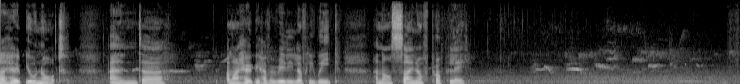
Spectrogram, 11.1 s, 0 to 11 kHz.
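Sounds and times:
speech: 0:00.0 - 0:02.6, 0:03.4 - 0:07.1
soft birdsong with warbling phrases: 0:00.0 - 0:11.0
steady hiss of outdoor noise: 0:00.0 - 0:11.0.

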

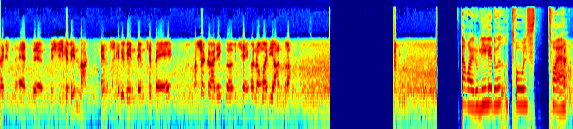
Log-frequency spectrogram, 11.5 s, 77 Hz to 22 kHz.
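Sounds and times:
speech: 0:00.0 - 0:06.0, 0:09.2 - 0:11.4
car engine and road rumble through a phone line: 0:00.0 - 0:06.6, 0:07.9 - 0:08.7.

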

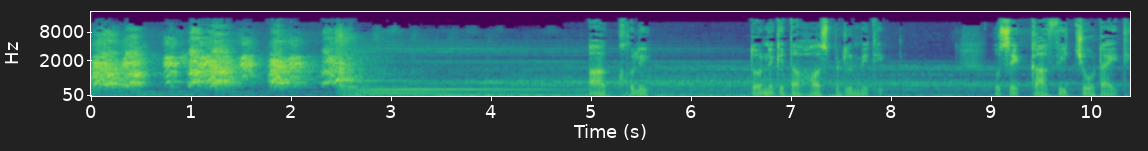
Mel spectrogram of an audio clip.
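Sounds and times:
dogs barking around a person stepping out of a car: 0:00.0 - 0:02.8
steady low rumble: 0:02.5 - 0:10.3
speech: 0:06.6 - 0:08.1, 0:09.0 - 0:10.3.

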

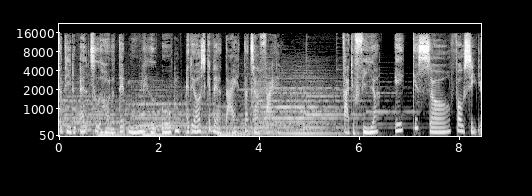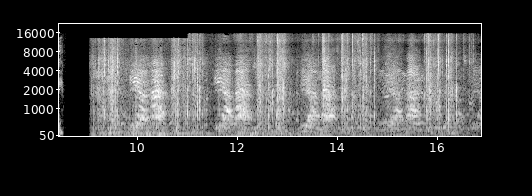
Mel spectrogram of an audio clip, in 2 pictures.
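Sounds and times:
speech: 0:00.0 - 0:04.6, 0:05.7 - 0:09.2
large crowd of protesters chanting and shouting outside a supermarket: 0:09.1 - 0:16.8.

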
